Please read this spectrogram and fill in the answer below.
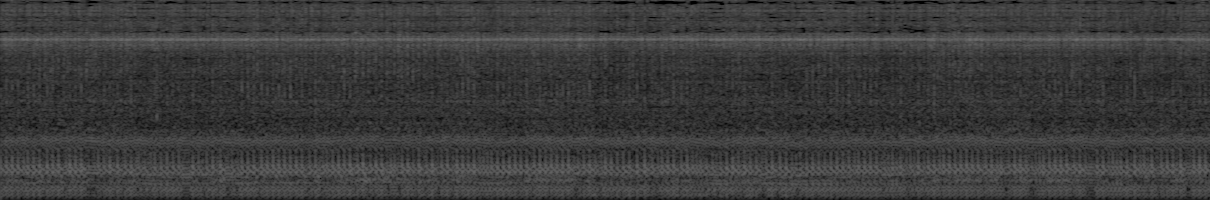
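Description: An engine running steadily, its pitch and level unchanging, cutting off suddenly at the end.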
